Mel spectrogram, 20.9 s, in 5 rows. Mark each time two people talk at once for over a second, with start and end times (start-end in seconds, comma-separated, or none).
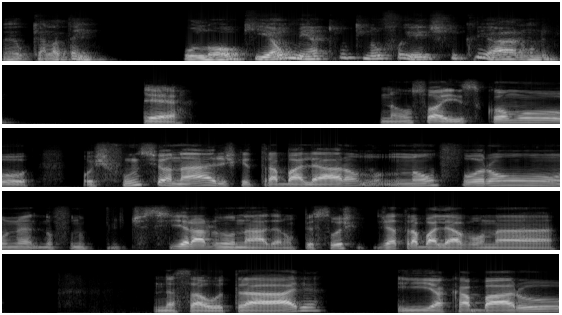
none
